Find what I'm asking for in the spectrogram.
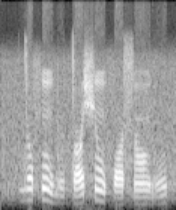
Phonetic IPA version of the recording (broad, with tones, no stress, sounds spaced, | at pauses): d o˦ f ũ˦˨ ɡ u˨ t ɔ˨˦ ʃ ũ˦˨ f ɔ˨ s ɔ̃˨ ɡ u˨˦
